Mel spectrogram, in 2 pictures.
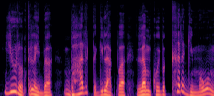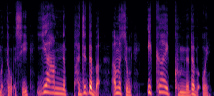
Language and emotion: Manipuri, disgusted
